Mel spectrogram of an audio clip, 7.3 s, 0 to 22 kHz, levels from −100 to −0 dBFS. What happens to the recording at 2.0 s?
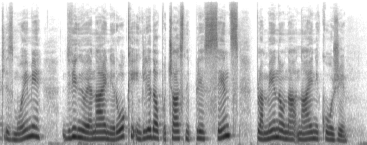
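Nothing goes wrong at 2.0 s; the speech runs on intact through that moment with no dropout, click or other fault.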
